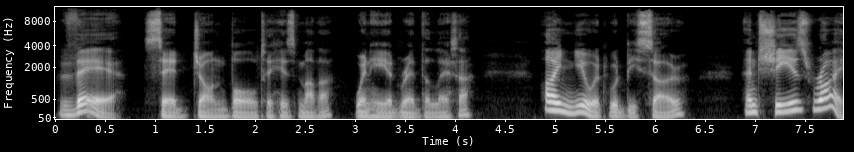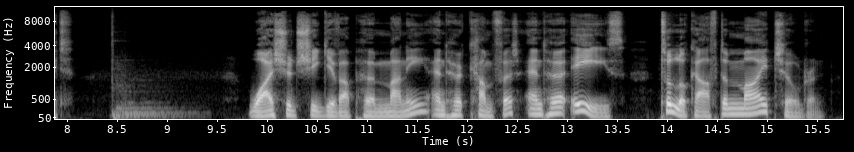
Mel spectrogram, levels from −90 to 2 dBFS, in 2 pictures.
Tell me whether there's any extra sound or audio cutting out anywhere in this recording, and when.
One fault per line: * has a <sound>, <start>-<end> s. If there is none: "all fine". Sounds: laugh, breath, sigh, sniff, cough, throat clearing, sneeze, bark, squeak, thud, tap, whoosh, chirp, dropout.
* has a thud, 8.4-9.5 s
